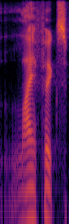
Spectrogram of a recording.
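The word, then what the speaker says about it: LIFX: I've seen Osram and Lifix bulbs. I don't even know if I'm pronouncing them right. – You are.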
